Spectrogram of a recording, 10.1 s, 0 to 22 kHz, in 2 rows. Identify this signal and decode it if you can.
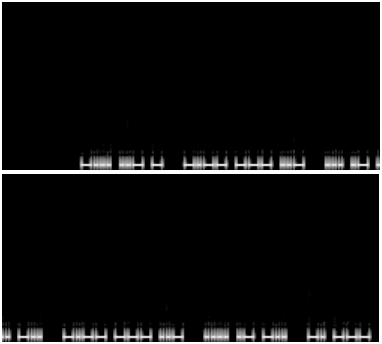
Morse code, heard as a keyed tone, about 28 wpm, 700 Hz. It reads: BUT YOU SAID YOU HAD NO
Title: Sentences from Top 1400 Words 28wpm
